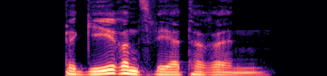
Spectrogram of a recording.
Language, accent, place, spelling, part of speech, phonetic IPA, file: German, Germany, Berlin, begehrenswerteren, adjective, [bəˈɡeːʁənsˌveːɐ̯təʁən], De-begehrenswerteren.ogg
- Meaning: inflection of begehrenswert: 1. strong genitive masculine/neuter singular comparative degree 2. weak/mixed genitive/dative all-gender singular comparative degree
